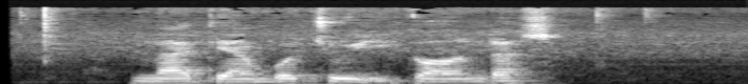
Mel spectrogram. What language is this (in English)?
Matsés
